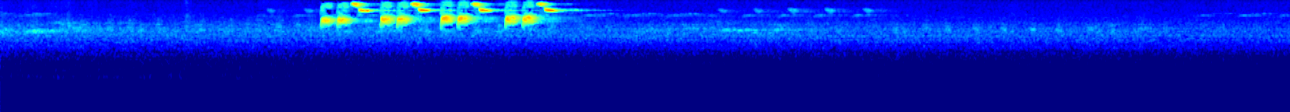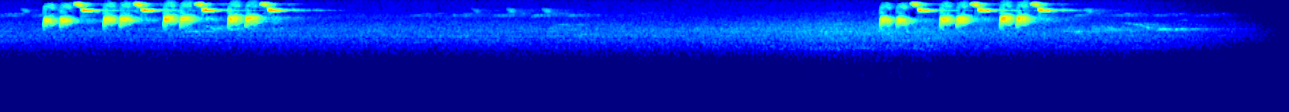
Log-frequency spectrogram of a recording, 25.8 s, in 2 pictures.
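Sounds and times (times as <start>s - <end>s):
great tit calls: 3.1s - 5.8s, 13.2s - 16.0s, 21.7s - 24.0s.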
